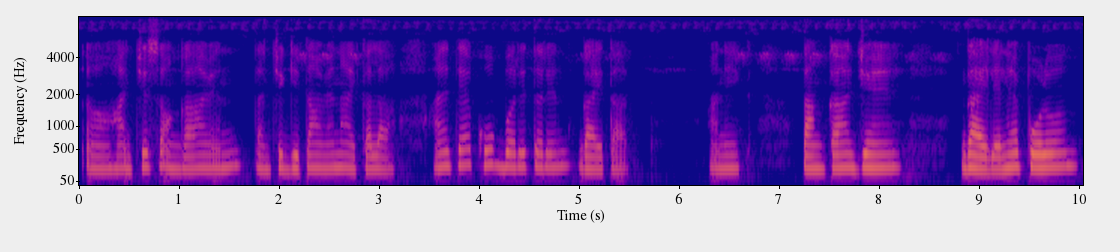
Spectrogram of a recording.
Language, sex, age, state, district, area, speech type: Goan Konkani, female, 30-45, Goa, Canacona, rural, spontaneous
